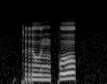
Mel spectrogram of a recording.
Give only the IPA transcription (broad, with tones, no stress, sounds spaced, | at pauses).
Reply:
p r u˧ n p o˥˩ k̚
